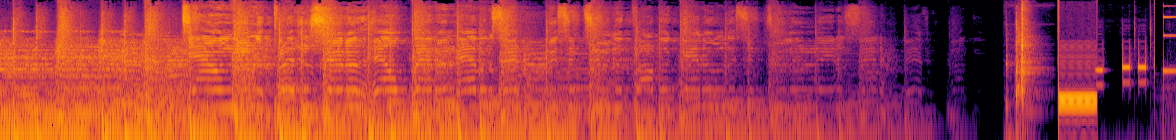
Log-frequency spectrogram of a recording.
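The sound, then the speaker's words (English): Busy music fades away, then after a short pause a quick run of loud telephone dialing tones beeps alone, several brief keypad notes in a row, placing a call on the Big Ass Runner hotline. “Phone's ringing, dude.”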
